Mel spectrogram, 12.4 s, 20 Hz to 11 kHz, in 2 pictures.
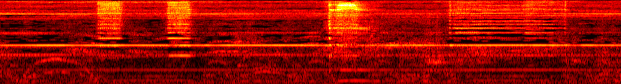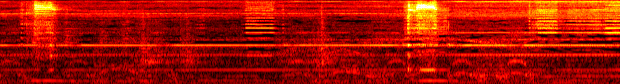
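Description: High-speed spindle of a CW-F01S CNC PCB depaneling router running with a steady high whine as it routes out the boards of a PCB panel, with several short harsh bursts along the way. Voices murmur in the background.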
